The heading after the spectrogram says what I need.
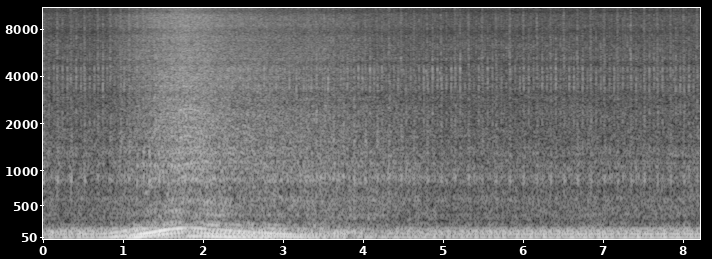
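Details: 2004 Dodge Ram 4.7 V8 with a cylinder 8 misfire, light fairly even ticking about four per second at idle carrying through a quick rev; a shop couldn't find the cause.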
